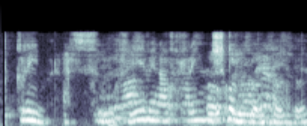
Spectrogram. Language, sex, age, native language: Icelandic, female, 18-19, Danish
